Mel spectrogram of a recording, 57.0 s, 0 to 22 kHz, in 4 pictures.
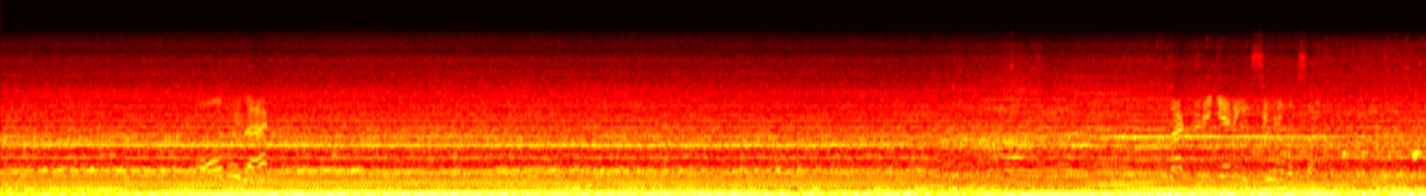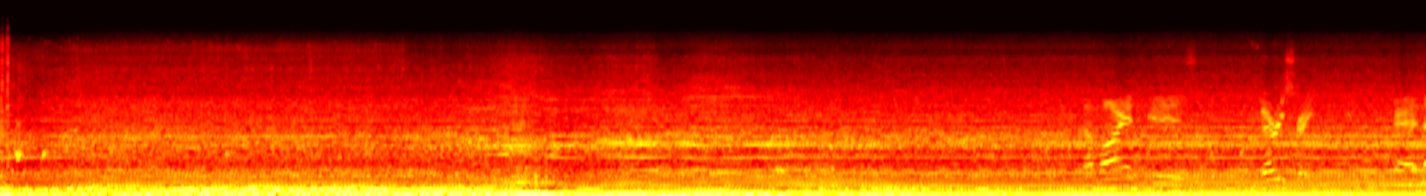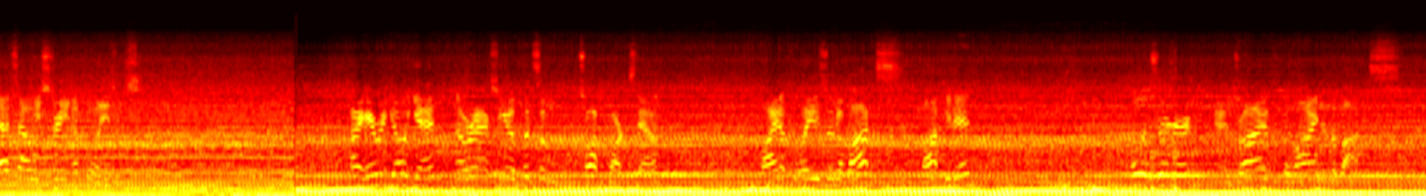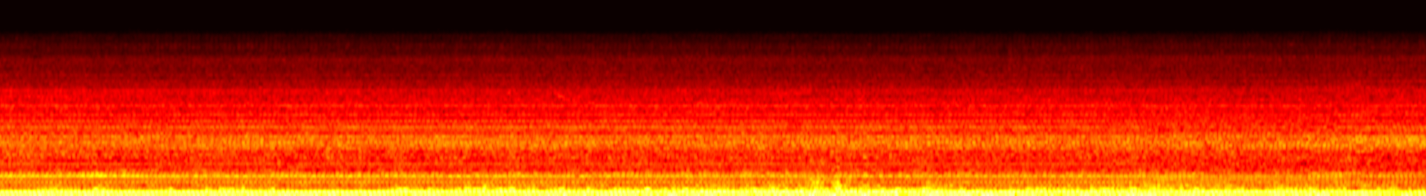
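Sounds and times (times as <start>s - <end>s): gasoline engine running: 0.0s - 57.0s.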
